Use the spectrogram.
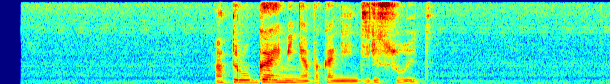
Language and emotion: Russian, angry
